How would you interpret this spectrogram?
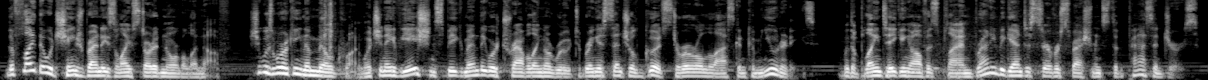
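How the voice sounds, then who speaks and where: A male narrator delivers a scripted viral story at a brisk clip. His tone is mellow and soft-edged, sitting at a medium pitch, with faint music behind him. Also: expressive. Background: faint background music.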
